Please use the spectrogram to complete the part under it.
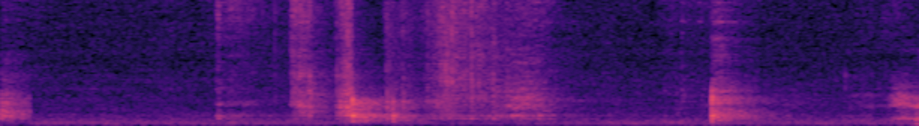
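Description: A knife slicing a small English cucumber on a board to remove the seeds: a few distinct close cuts and scraping strokes with quiet gaps between, no talking.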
